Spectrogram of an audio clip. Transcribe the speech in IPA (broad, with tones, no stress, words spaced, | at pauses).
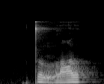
t̪ʊ̰˨˩ŋlɑ˦ʊ̯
